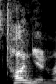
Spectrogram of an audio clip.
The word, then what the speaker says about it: Tonyan: Like I, I'm I, looked Tonyan he's, he's Tunyon, right? Tunyon the Funyon uh, uh, is how you actually officially pronounce his name.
